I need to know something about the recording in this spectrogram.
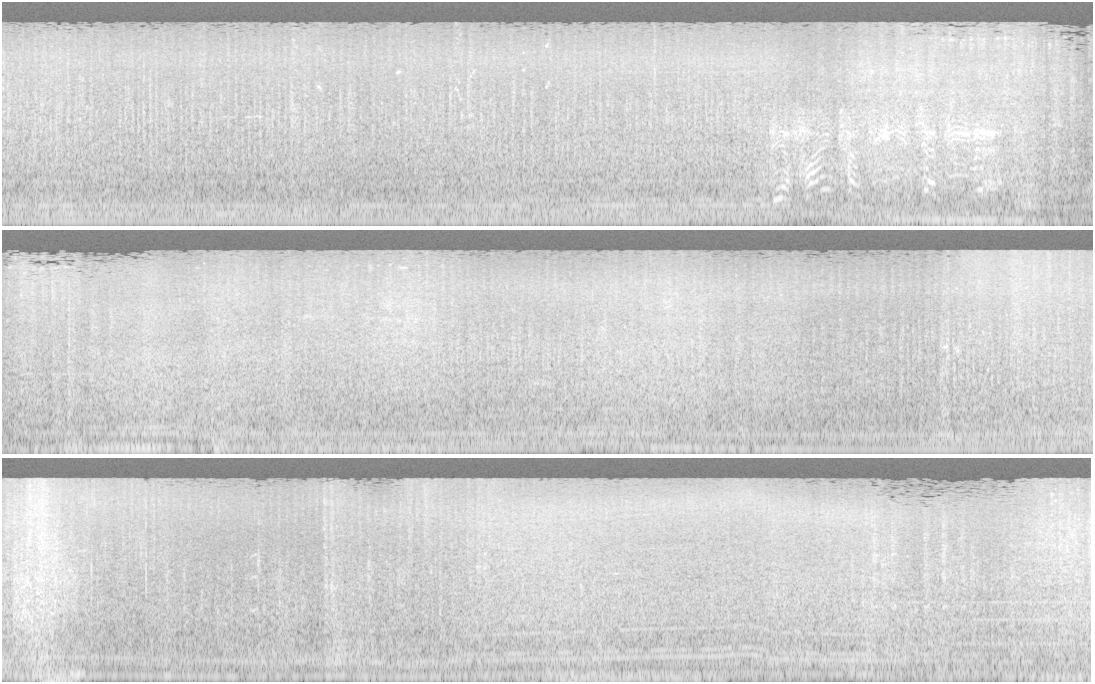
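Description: Tank tracks clatter and squeal over the ground.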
